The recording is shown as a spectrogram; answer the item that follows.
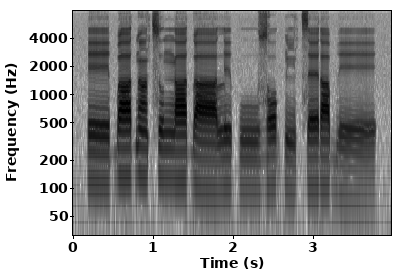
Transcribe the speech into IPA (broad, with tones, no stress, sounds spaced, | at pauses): eː˨ ɓ a˦ ɗ ã˦ t͡s ʊ˦ ŋ a˦ ɗ aː˨ l ɪ˦˨ p uː˨ z ɔ˦ k͡p ĩ˨ t͡s ɛ˦ ɾ a˦ b eː˨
